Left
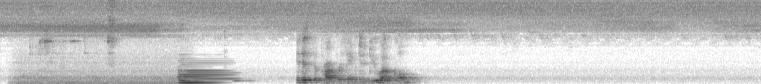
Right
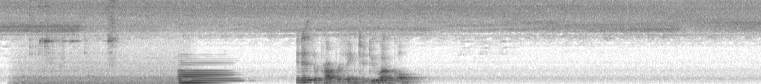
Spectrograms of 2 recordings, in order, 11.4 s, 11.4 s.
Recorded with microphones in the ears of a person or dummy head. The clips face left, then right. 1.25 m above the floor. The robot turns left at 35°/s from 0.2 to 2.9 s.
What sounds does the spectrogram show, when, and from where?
0.4 s keys jangling: 40° right (ahead or behind), 0.5 m; by 1.7 s centre (ahead or behind), 0.5 m
2.7 s a piano: 20° right (ahead or behind), 1.3 m; by 3.5 s 10° right (ahead or behind), 1.3 m
4.4 s a woman speaking: 30° right (ahead or behind), 0.7 m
